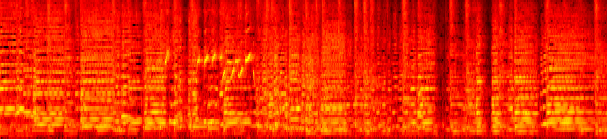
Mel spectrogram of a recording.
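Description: Accordion playing a melody with quickly changing notes, the instrumental introduction of a corrido before the singing comes in.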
